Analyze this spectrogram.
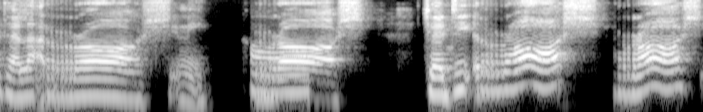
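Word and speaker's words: ראש: Ingat, semua huruf dalam bahasa Ibrani itu konsonan. Jadi aslinya dia tidak berbunyi di sini. Jadi kalau misalkan dia pelafalannya mau tepat, harusnya dia rosh gitu, harusnya. Tapi kita ngomongnya rosh.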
